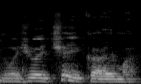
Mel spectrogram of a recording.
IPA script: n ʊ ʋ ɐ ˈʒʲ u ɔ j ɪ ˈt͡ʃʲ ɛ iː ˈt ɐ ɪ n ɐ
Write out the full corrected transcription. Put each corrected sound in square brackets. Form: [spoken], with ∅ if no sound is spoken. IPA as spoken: n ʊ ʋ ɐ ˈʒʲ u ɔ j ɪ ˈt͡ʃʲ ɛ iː [ˈk] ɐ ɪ [m] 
